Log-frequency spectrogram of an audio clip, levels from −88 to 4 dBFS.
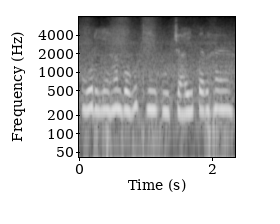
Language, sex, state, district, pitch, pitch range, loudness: Hindi, female, Punjab, Fazilka, 245 Hz, 235-250 Hz, -15 LUFS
